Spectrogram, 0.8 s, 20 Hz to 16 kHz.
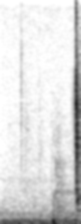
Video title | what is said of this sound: The Missing Ingredient with Gwen S3 Ep 06 | when you tap it, it just sounds a little bit hollow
